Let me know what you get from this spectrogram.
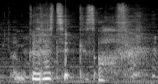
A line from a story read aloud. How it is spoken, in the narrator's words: you said between sobs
